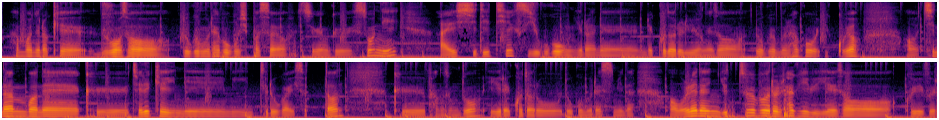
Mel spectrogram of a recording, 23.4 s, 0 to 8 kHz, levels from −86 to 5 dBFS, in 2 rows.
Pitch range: 85-105 Hz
